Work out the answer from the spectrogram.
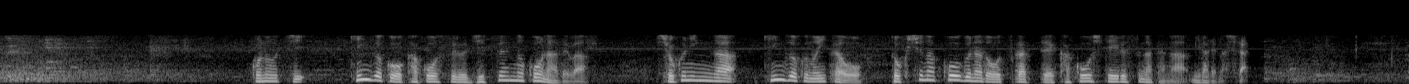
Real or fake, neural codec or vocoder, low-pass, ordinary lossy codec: real; none; 7.2 kHz; AAC, 16 kbps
